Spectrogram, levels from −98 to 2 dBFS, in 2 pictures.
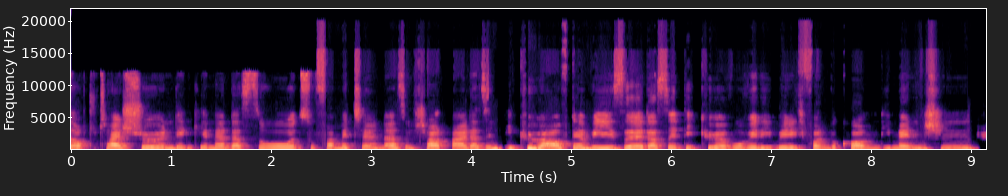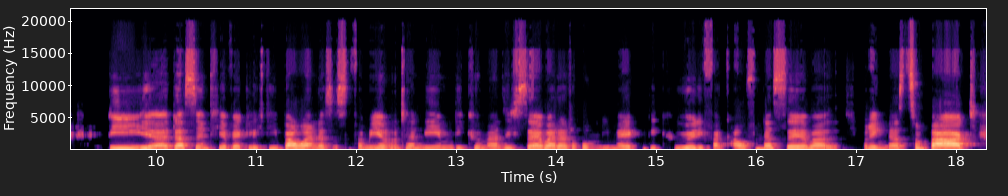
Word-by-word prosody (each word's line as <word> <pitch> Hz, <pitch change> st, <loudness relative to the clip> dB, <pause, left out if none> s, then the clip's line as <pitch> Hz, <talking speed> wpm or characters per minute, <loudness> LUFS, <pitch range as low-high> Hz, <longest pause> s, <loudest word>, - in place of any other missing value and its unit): auch 190 Hz, +1 st, 0 dB
total 205 Hz, 0 st, +1 dB
schön, 210 Hz, 0 st, 0 dB
den 200 Hz, -1 st, -5 dB
Kindern 205 Hz, 0 st, -3 dB
das 190 Hz, 0 st, -2 dB
so 190 Hz, -1 st, 0 dB
zu 185 Hz, +2 st, -7 dB
vermitteln, 205 Hz, -7 st, -3 dB
ne? 245 Hz, +9 st, +1 dB
So: 210 Hz, -, -8 dB
„Schaut 200 Hz, -2 st, 0 dB
mal, 150 Hz, 0 st, +1 dB
da 165 Hz, 0 st, -1 dB
sind 240 Hz, +10 st, -2 dB
die 350 Hz, 0 st, -3 dB
Kühe 335 Hz, -2 st, +5 dB
auf 340 Hz, -, +2 dB
der 360 Hz, -7 st, 0 dB
Wiese, 215 Hz, -6 st, +2 dB
das 165 Hz, 0 st, 0 dB
sind 185 Hz, 0 st, -4 dB
die 220 Hz, -2 st, -6 dB
Kühe, 205 Hz, -4 st, -1 dB
wo 185 Hz, 0 st, -3 dB
wir 190 Hz, -1 st, +1 dB
die 185 Hz, +1 st, -4 dB
Milch 190 Hz, +3 st, -2 dB
von 180 Hz, -3 st, -2 dB
bekommen. 160 Hz, -2 st, -1 dB
Die 170 Hz, +1 st, -7 dB
Menschen, 205 Hz, +4 st, -2 dB, 0.5 s
die 210 Hz, -3 st, +3 dB
äh, -, -, +2 dB
das 185 Hz, 0 st, +3 dB
sind 195 Hz, 0 st, -5 dB
hier 190 Hz, -2 st, -5 dB
wirklich 190 Hz, +1 st, -4 dB
die 200 Hz, -1 st, -7 dB
Bauern, 195 Hz, -1 st, +5 dB
das 175 Hz, 0 st, -5 dB
ist -, -, -8 dB
'n 205 Hz, -, -32 dB
Familienunternehmen, 185 Hz, -1 st, -4 dB
die 180 Hz, -1 st, -9 dB
kümmern 180 Hz, -1 st, -6 dB
sich 175 Hz, 0 st, -4 dB
selber 215 Hz, +6 st, +3 dB
da 180 Hz, -2 st, 0 dB
drum, 180 Hz, 0 st, -8 dB
die 165 Hz, -, -10 dB
melken 170 Hz, +7 st, -4 dB
die 230 Hz, -, -8 dB
Kühe, 190 Hz, -4 st, -2 dB
die 185 Hz, -, -5 dB
verkaufen 160 Hz, +5 st, -4 dB
das 245 Hz, 0 st, 0 dB
selber, 175 Hz, -1 st, +1 dB
die -, -, -41 dB
bringen 155 Hz, +2 st, -3 dB
das 210 Hz, +1 st, -3 dB
zum 325 Hz, +8 st, -3 dB
Markt.“ 195 Hz, 0 st, +9 dB
190 Hz, 205 wpm, -22 LUFS, 180-210 Hz, 0.5 s, Markt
